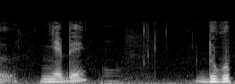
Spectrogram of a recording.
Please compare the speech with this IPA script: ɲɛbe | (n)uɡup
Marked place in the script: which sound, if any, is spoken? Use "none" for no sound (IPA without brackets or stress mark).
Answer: d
